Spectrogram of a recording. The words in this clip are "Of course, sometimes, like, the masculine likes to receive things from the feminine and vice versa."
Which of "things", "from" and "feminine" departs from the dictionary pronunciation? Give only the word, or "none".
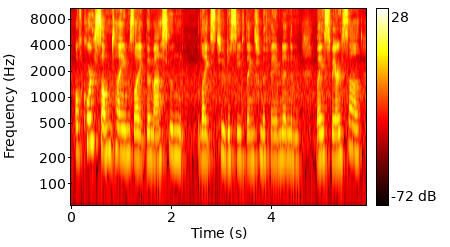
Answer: none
